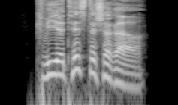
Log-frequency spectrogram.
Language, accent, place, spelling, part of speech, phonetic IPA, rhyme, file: German, Germany, Berlin, quietistischerer, adjective, [kvieˈtɪstɪʃəʁɐ], -ɪstɪʃəʁɐ, De-quietistischerer.ogg
- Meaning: inflection of quietistisch: 1. strong/mixed nominative masculine singular comparative degree 2. strong genitive/dative feminine singular comparative degree 3. strong genitive plural comparative degree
